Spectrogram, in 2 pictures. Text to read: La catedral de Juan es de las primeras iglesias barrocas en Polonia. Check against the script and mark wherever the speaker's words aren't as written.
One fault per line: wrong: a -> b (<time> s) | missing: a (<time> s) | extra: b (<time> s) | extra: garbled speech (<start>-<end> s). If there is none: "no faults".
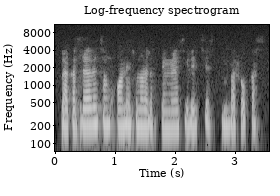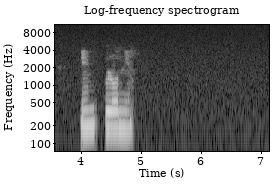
extra: San (0.7 s)
extra: una (1.3 s)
